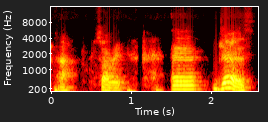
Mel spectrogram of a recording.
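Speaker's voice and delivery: ordinary delivery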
